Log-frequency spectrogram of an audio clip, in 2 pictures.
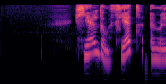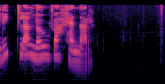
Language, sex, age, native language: Icelandic, female, 40-49, Polish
